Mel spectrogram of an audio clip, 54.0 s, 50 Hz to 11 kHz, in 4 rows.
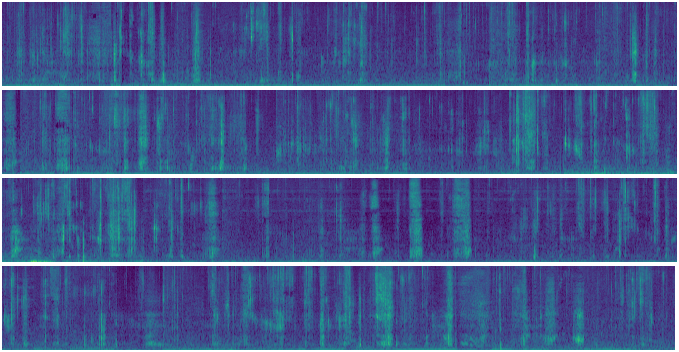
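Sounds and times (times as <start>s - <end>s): crunchy chewing: 0.0s - 53.9s
steady low hum: 0.0s - 53.9s.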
